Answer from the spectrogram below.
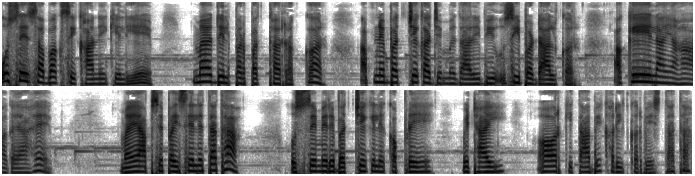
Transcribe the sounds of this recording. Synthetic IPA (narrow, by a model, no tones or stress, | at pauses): ʊsesɐbəksɪkʰaːnekelḭe | mɛ̃d̪ɪlpɐɾpɐt̪ʰːəɾːɐ̰kːəɾ | ɐ̰pnebɐtːʃekazɪmːeːd̪aːɾibʱiʔʊ̰sipɐɾɖaːlkə̰ɾ | ɐ̰keːlajɐɦãaːɡɐjaɦɛː | mɛ̃ːaːpsepɛːɪseleːt̪at̪ʰa | ʊsːemeːɾebɐtːʃekeliekɐpɽe | mɪʈʰaːi | ɔːɾkɪt̪aːbẽxɐɾiːd̪kəɾbʱeːd͡ʒt̪at̪ʰaː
